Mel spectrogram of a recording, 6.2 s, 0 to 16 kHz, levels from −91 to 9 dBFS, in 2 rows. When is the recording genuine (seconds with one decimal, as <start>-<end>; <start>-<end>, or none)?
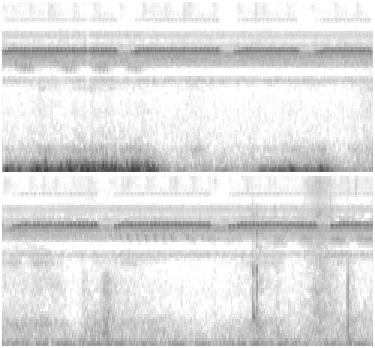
0.0-3.3; 4.0-6.2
